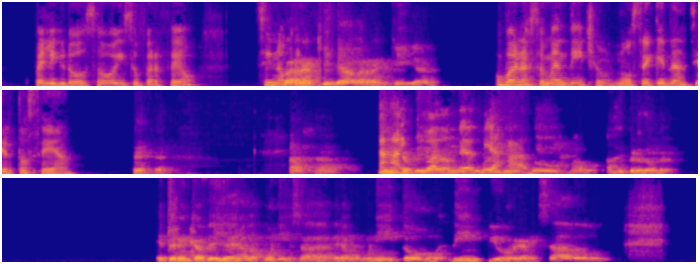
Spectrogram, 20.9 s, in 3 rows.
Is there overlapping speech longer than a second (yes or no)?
yes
